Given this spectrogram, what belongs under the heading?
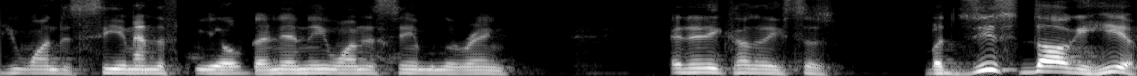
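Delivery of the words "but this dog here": put-on fake German accent. Retelling what a man said about a dog, in a put-on German accent. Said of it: "I'm doing a German accent because I can't do Italian".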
